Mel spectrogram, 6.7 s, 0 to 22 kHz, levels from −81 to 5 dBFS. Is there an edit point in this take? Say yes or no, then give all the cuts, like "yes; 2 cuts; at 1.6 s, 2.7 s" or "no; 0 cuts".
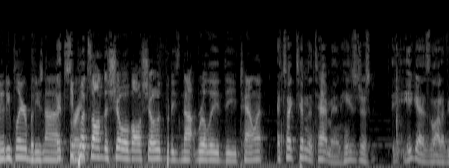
yes; 1 cut; at 1.0 s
